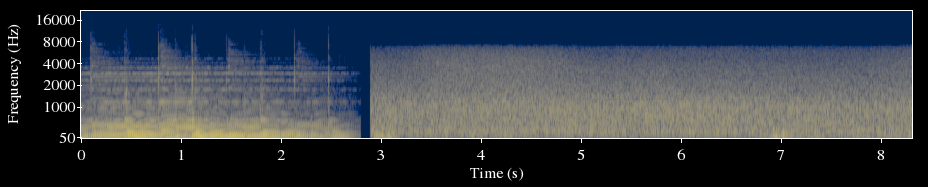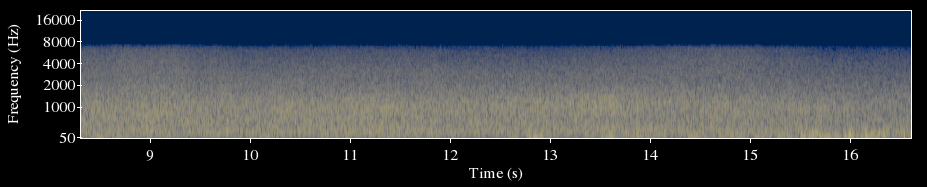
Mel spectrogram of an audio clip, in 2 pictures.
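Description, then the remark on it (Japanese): A steady, dense roar of city traffic fills the scene, a broad continuous wash with no clear individual vehicles, preceded by a brief burst of music at the start. Recorded beside the slow-flowing river at Yodoyabashi in Osaka, Japan, where the river itself cannot be heard over the cars. “もう川の音聞こえへん車の音しかないやんザーってこれ雨かなと思うでしょこれずっとあの言うたら淀川のところ淀川ちゃうわ、えっと、淀屋橋ですよ淀屋橋のところに川流れてますよねあそこで、まあ、撮ろうと思って撮ってたんですけれども”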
